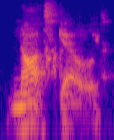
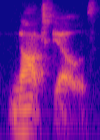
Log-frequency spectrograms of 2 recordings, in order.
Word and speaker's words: Notgeld: All right, speller 5, your word is not geld, also not geld.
